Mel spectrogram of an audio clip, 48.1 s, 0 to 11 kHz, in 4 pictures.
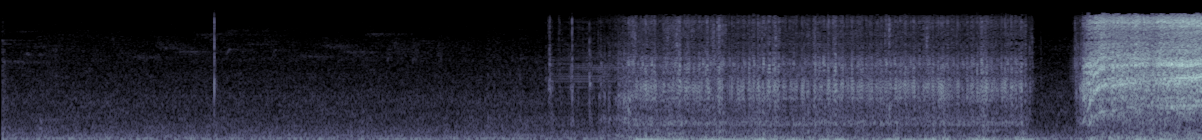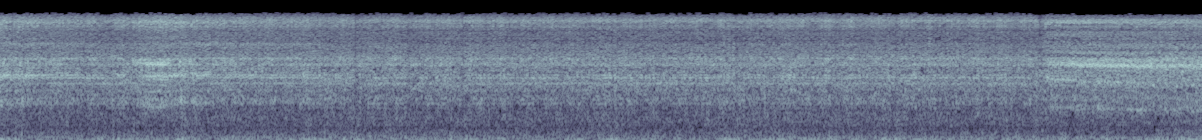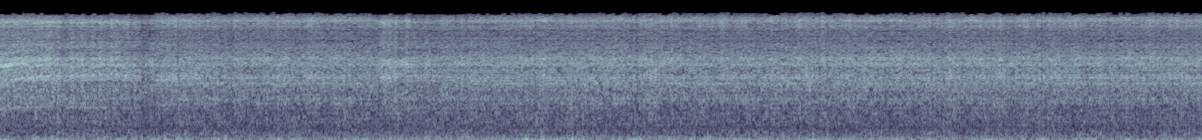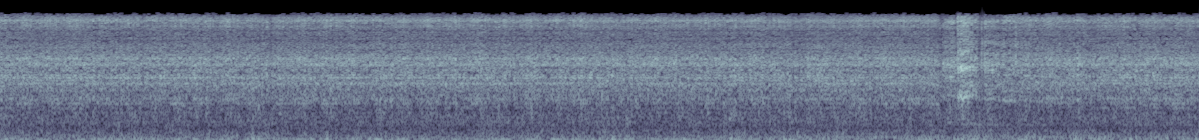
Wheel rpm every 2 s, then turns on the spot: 0, 0, 0, 10, 20, 100, 220, 230, 230, 230, 230, 220, 230, 230, 230, 230, 230, 230, 230, 230, 230, 230, 240, 240.
6-10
